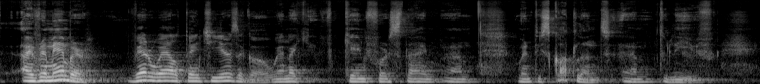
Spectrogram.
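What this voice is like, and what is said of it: Non-native English accent. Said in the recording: “as you may have guessed from my accent, English is not my first language”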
